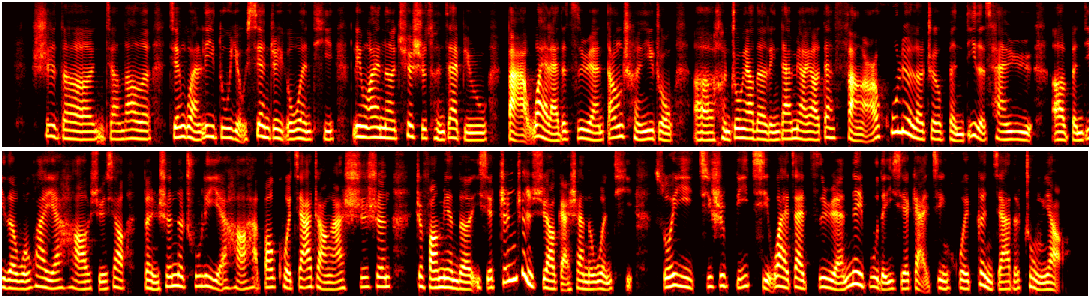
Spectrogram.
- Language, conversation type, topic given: Chinese, podcast, 学校应该如何应对教育资源不均的问题？
- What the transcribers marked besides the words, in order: other background noise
